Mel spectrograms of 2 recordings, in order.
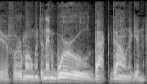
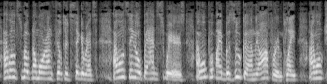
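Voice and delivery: much higher, fast panicky pleading; frantic promises; 12 semitones higher than usual. A narrator's reading. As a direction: bargain with God in terror. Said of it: "in the extremity of his fear".

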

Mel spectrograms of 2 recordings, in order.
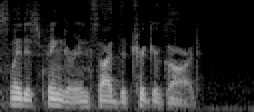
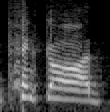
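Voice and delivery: high, loud, tearful relief; distraught, high-pitched cry; 12 semitones higher, 5 dB louder than usual. A narrator's reading. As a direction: wail it out in desperate relief. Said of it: "Sheila was crying".

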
